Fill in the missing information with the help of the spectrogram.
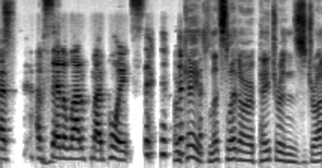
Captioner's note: laughs; laughs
